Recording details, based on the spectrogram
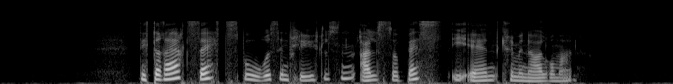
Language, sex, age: Norwegian, female, 48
